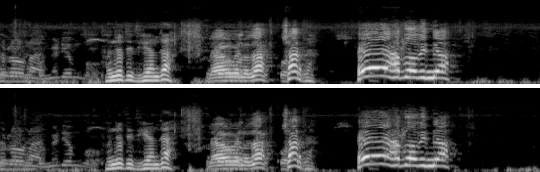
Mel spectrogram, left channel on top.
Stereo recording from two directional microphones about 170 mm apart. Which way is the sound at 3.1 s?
60° left (ahead or behind).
